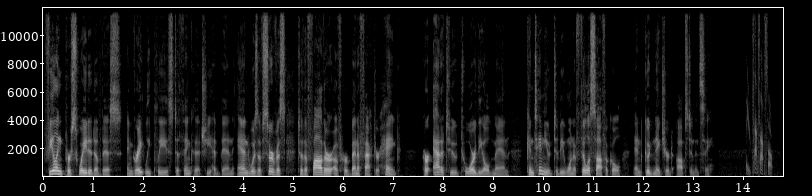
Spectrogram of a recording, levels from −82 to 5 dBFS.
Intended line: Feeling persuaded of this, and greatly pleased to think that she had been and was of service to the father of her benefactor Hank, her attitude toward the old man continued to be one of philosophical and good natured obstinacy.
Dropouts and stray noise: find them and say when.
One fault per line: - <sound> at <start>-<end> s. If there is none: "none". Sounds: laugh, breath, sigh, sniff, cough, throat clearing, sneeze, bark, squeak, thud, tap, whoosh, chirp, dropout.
- chirp at 14.1-14.7 s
